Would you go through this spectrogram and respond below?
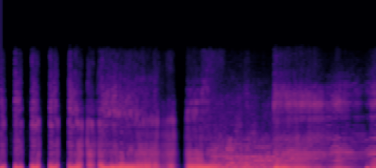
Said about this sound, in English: Thank you to everyone who played ….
